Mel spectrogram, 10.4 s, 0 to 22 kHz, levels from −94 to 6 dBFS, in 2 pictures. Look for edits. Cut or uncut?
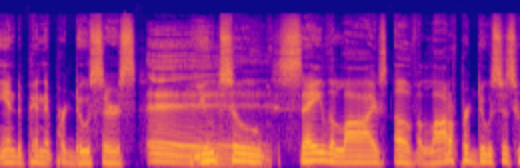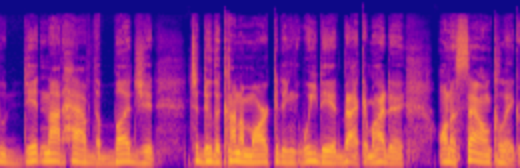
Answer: cut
